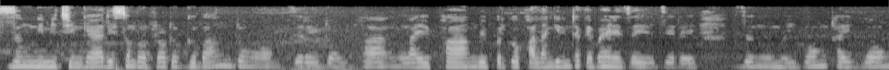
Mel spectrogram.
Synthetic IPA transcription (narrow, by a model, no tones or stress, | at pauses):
zɯŋnimitʰiŋɡaɾisɔmbapʰɾawtʰɔɡɯbaŋdɔŋɔmzeɾɯjdɔŋpʰaŋlajpʰaŋbepʰɯɾkʰɯwpʰalaŋɡiɾiŋtʰakajbahajnazɯjzeɾɯj | zɯŋɯmɯjbɔŋtʰajɡɔŋ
